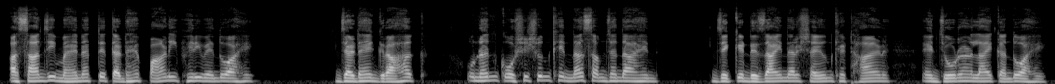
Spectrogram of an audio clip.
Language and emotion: Sindhi, sad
